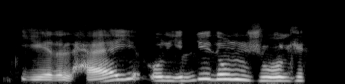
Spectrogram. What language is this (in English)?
Kabyle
